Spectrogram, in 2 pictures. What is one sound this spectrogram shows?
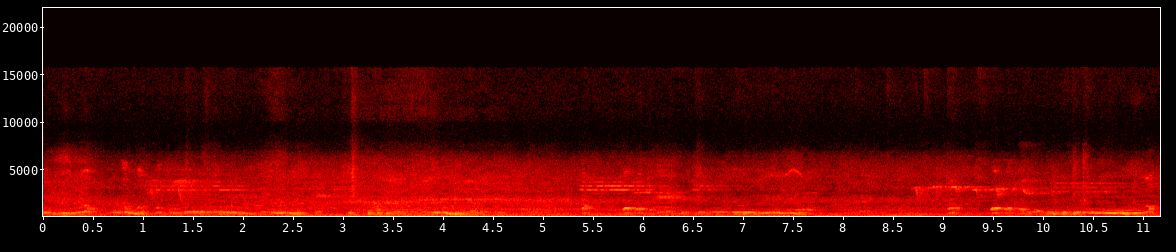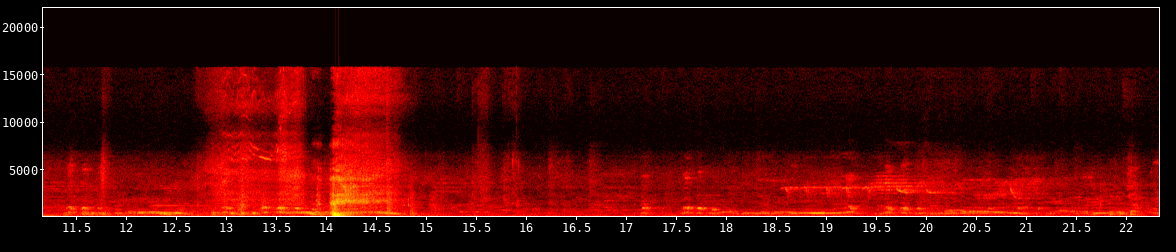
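A pigeon coos in deep, throaty calls, close by.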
